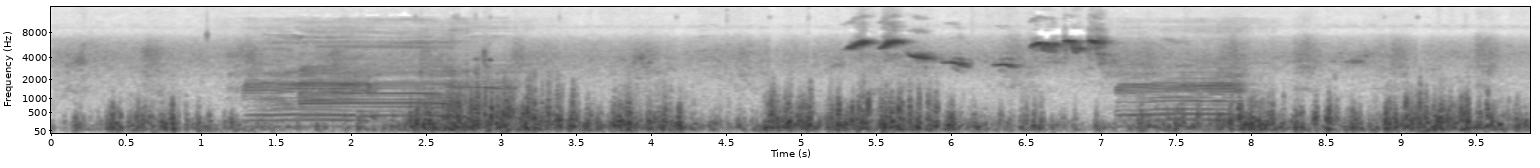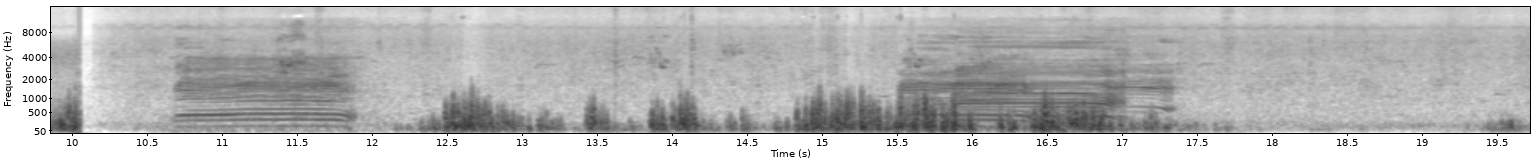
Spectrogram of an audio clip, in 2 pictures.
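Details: A herd of cows and oxen moving to wide green pastures in the morning sun, several harmonic moos over steady shuffling and trampling noise, with brief high bird chirps in between.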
